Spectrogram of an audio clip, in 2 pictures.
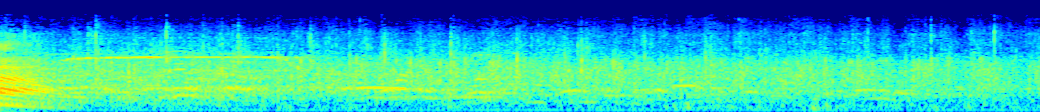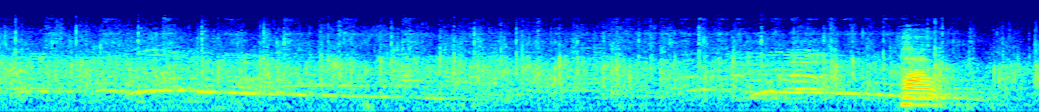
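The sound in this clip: A church audience claps in praise during a bilingual Spanish and English service, sustained quiet applause running throughout, with voices shouting over it and a brief louder burst near the end.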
